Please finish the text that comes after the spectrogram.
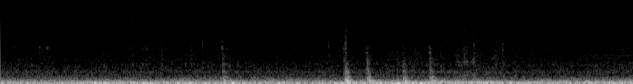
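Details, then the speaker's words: Nissan Rogue with newly replaced engine, driven over the same parking-lot bumps after the sway bar link not tight against the strut was found as the likely knock cause: low road rumble, soft thumps, no clunk or knock. "Same bumps. Let's listen for noises. Sounds pretty quiet to me."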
